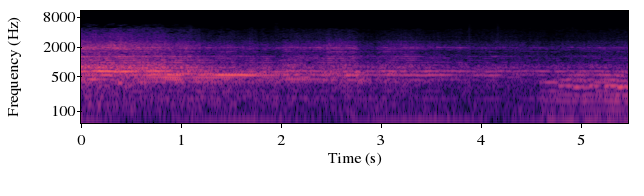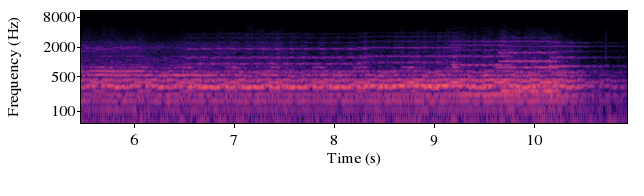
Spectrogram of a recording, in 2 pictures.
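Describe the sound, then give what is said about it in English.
A train whistle blows in sustained, harmonic tones over the steady rumble and clatter of a passing train, loud, with the whistle returning near the end; a sound effect in the radio drama The Mysterious Traveler. “Oh, you have to get off here. I'm sorry. But I'm sure we'll meet again. I take this same train...”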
